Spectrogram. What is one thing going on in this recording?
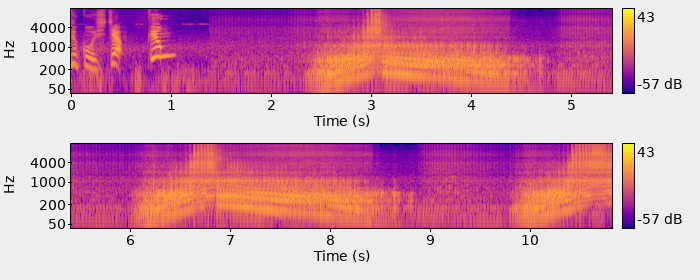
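A car engine idles with a low rumble between revs.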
